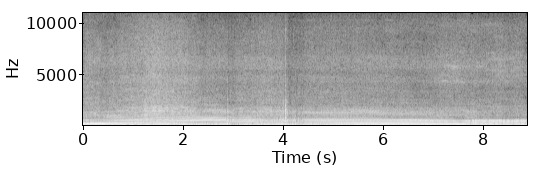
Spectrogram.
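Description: Motorcycle engine with wind rush while riding: the engine note climbs for about three seconds, breaks at a gear change, then sinks slowly with the throttle eased, and jumps up again near the end.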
